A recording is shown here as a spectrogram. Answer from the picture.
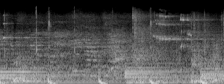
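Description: Background music with a steady beat of about two thumps a second under held chords.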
